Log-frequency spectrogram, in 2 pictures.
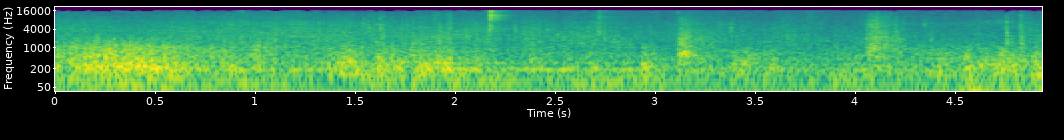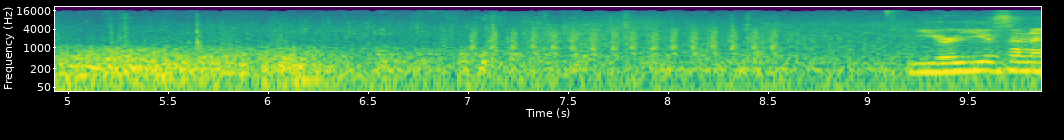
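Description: A young man talks calmly into a close microphone.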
